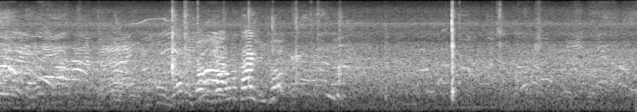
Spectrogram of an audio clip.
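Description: Spectators and players shouting and cheering at a rugby match, loudest in the first three seconds, with a few sharp claps mixed in, then dying down to a quieter murmur of voices.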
